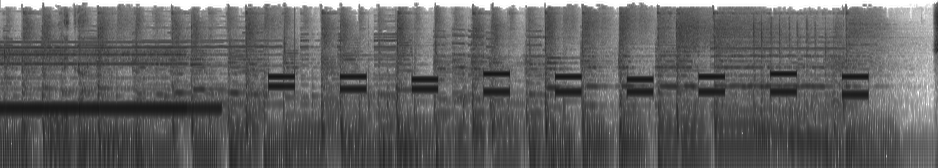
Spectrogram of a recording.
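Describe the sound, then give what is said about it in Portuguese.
Telephone keypad dialing tones beep in a string of evenly spaced, clear two-note pulses over a steady musical beat, after an opening stretch of music with a held tone. “Eu quero fazer uma ligação. Agora? Você quer fazer uma ligação agora? Dá o número, vai. Deu linha aqui, tá chamando.”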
